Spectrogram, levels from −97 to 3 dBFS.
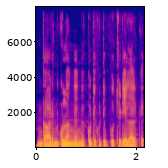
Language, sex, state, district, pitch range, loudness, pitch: Tamil, male, Tamil Nadu, Nilgiris, 85-95 Hz, -18 LUFS, 90 Hz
